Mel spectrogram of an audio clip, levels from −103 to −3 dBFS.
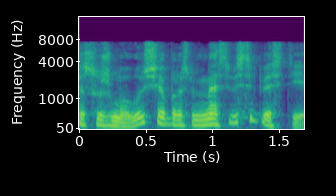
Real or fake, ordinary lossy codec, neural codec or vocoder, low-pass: real; MP3, 64 kbps; none; 7.2 kHz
